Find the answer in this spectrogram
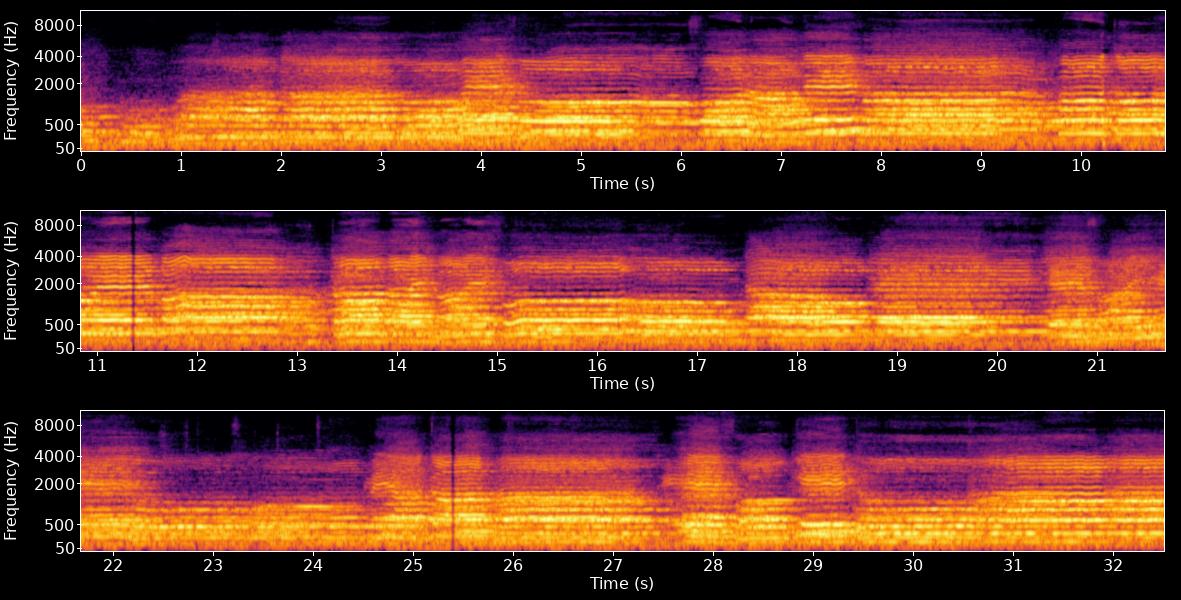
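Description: A group of voices singing a hymn in several parts, in Tongan, in long held phrases with short breaks between them.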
